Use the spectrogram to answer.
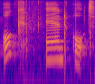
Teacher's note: For our ending blends where the L comes after the vowel, you want to say ulk and ult, more of that back of the throat sound, because this comes after the vowel.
